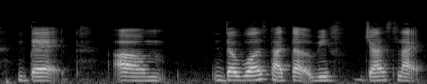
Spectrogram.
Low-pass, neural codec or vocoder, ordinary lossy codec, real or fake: none; none; none; real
